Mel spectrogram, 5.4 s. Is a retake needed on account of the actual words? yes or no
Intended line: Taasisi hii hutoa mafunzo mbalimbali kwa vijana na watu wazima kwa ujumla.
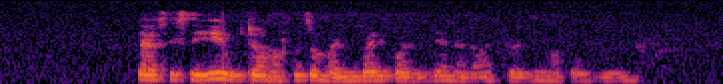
no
